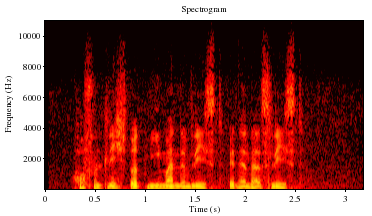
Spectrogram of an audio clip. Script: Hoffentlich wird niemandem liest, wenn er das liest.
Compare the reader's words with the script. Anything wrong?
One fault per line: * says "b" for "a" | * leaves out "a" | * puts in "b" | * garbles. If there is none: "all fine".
all fine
